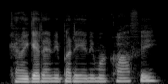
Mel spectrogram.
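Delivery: chirpy waitress pouring coffee. Acted. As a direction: breeze past the table offering coffee.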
